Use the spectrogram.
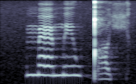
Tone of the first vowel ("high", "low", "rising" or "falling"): high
